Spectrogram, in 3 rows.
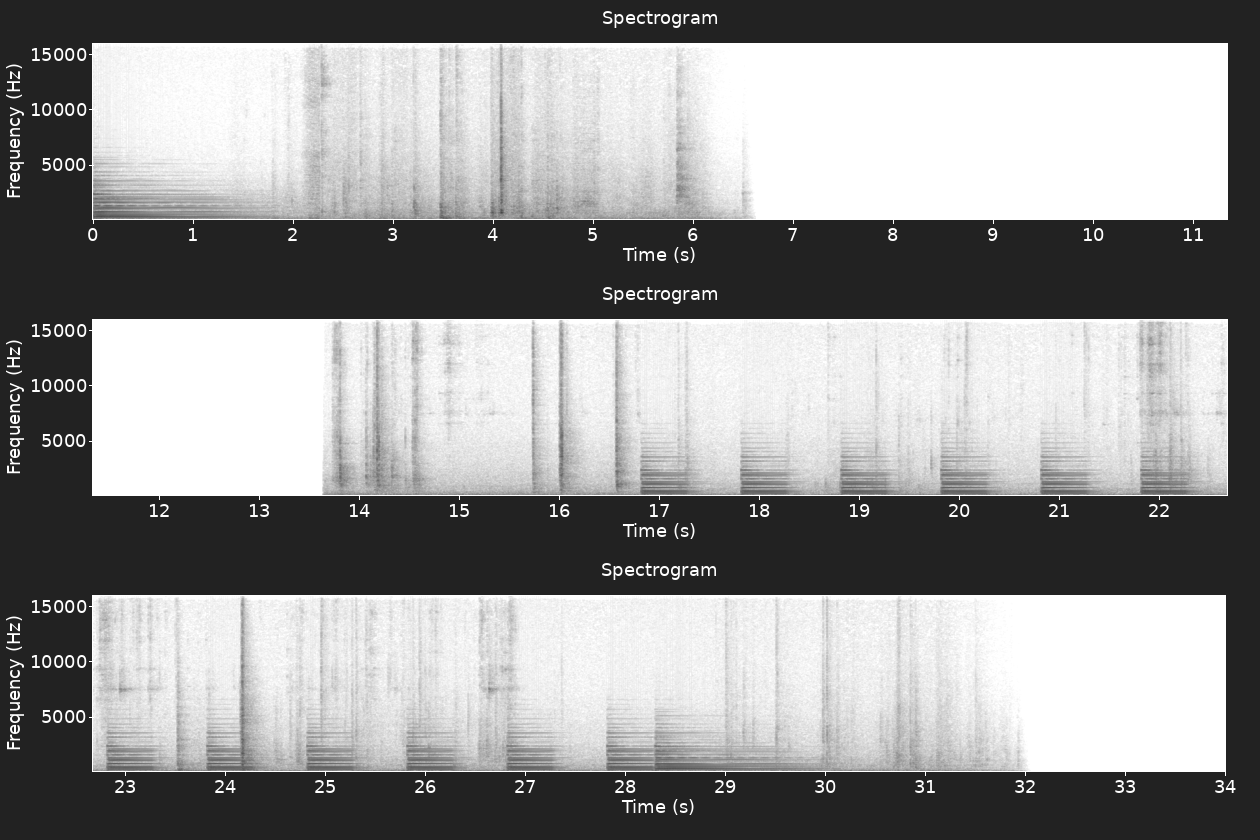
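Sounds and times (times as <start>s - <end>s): pulsing electric piano alarm chord: 0.0s - 2.0s, 16.8s - 30.0s.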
